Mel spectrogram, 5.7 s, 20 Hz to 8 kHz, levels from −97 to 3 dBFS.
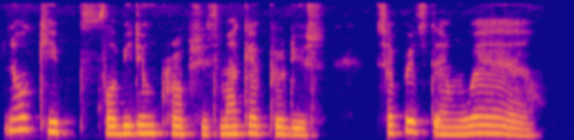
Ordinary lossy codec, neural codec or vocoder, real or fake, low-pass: none; none; real; 7.2 kHz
